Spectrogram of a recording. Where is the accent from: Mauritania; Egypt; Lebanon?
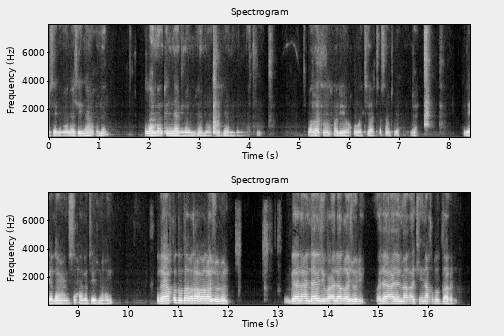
Mauritania; يمكن أن لا تكون موجودة عندنا في موريتانيا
